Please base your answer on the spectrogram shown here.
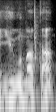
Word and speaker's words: Jonatan: So my name is Yunatan. In Swedish we say Yunatan and there's different ways of pronouncing my name in other languages but anyway I was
